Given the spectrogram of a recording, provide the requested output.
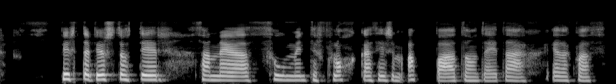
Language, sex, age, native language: Icelandic, female, 30-39, Icelandic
